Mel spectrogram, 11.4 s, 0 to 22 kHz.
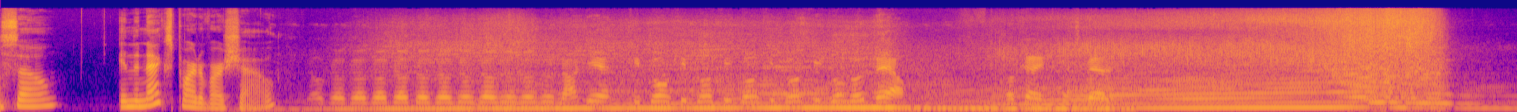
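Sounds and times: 
speech: 0:00.0 - 0:08.5
vintage stock car engine roaring at high revs on a track: 0:02.0 - 0:11.3
stock car engine idling hum: 0:02.1 - 0:08.9.

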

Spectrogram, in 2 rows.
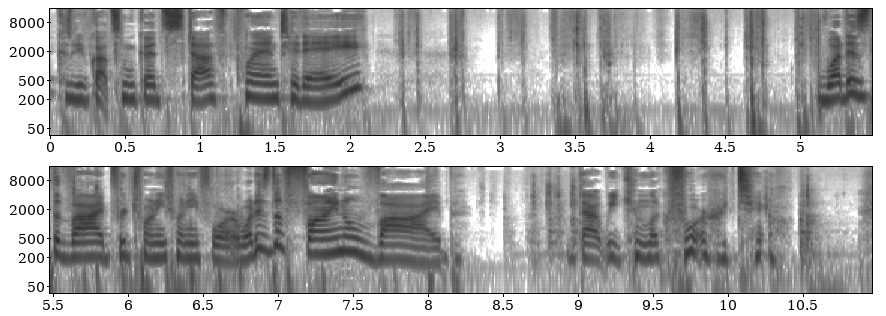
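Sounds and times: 
speech: 0:00.0 - 0:02.5, 0:05.1 - 0:08.3, 0:09.0 - 0:10.4
tarot cards being shuffled by hand: 0:00.2 - 0:07.1.

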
